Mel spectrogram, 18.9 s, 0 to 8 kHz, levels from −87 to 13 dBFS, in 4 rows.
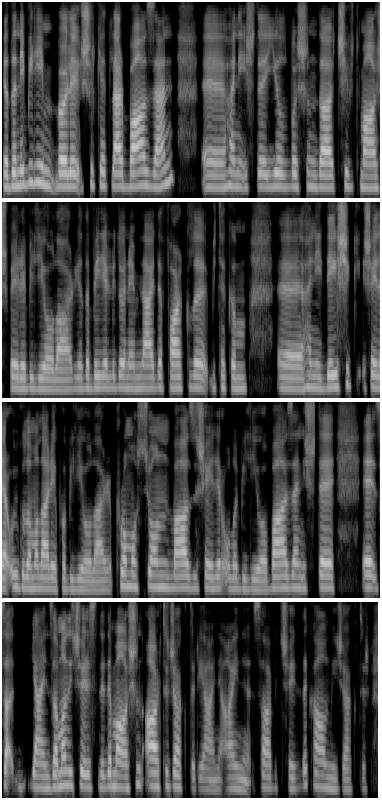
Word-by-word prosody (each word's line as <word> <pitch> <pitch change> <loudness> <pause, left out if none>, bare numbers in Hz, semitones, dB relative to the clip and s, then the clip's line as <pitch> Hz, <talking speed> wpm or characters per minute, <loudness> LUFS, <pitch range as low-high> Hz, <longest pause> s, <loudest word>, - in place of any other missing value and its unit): ya 190 -1 +3
da 200 - +5
ne 220 +2 +2
bileyim, 255 -7 +1
böyle 195 0 +6
şirketler 200 -3 +2
bazen, 205 - +5 0.4
eee, 180 -1 -1
hani, 195 -3 -2
işte 185 +2 -5
yılbaşında 190 -1 +1
çift 185 +2 -6
maaş 180 -1 +2
verebiliyorlar 160 -3 -1
ya 170 +1 -7
da 180 -1 -2
belirli 180 0 -2
dönemlerde 170 0 0
farklı 175 +1 +1
birtakım, 170 -1 -6 0.4
eee, 165 -2 +1
hani, 175 -2 -4
değişik 190 +4 +2
şeyler, 180 -3 +1
uygulamalar 170 -2 0
yapabiliyorlar. 150 -2 -4
Promosyon, 190 -2 -2
bazı 175 -1 +3
şeyler 175 0 -2
olabiliyor. 155 -3 -5
Bazen, 180 0 +2
işte, 180 +2 +2 0.4
eee, 190 -3 +3
za - - +3 0.2
yani, 180 -4 -1
zaman 200 +4 +2
içerisinde 190 -3 -2
de 200 - +1
maaşın 190 +4 +2
artacaktır, 195 -4 +2
yani, 155 -2 -8
aynı 165 -3 -6
sabit 175 -2 -4
şeyde 170 0 -10
de 225 - -6
kalmayacaktır. 160 -6 -7
180 Hz, 145 wpm, -21 LUFS, 170-195 Hz, 0.4 s, böyle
